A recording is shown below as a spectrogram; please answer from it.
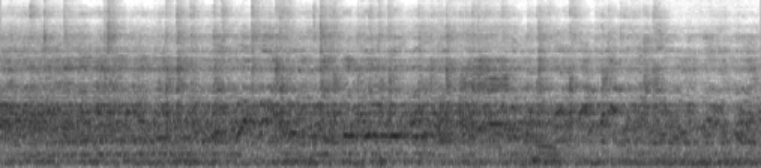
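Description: A stand-up comedy recording playing over the cab's speakers: the audience laughing and applauding in a long, steady wave after a punchline.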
